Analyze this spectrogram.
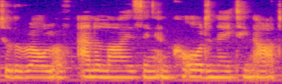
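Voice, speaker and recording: A woman's voice with audible room echo and music in the background. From Germany. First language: German. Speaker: art historian and amateur artist. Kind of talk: artist statement narration.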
